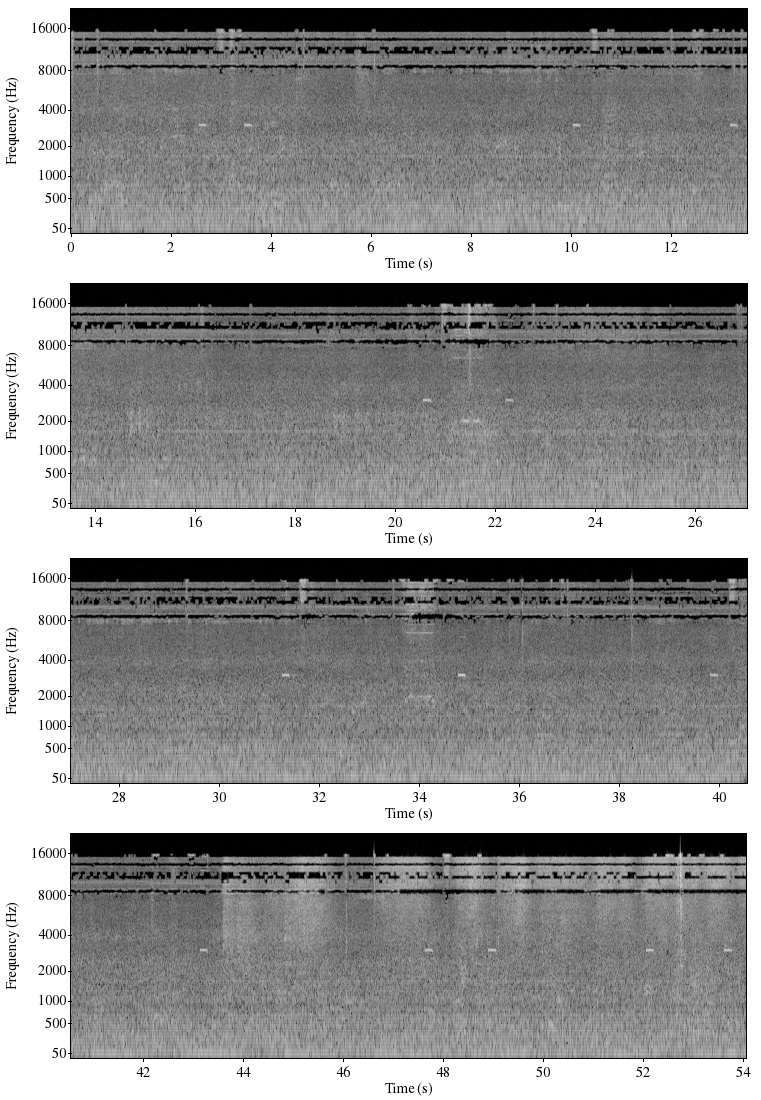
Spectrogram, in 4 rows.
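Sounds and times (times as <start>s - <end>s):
indistinct crowd chatter: 0.0s - 54.0s
faint short high beeps: 31.2s - 31.6s, 47.6s - 47.9s.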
